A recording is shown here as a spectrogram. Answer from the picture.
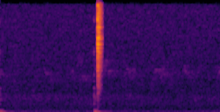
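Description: A single sharp computer-mouse click about halfway through, with a softer click at the very start, over faint background hiss.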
